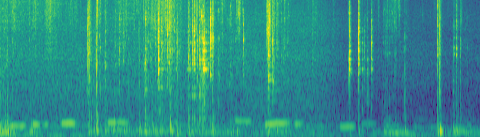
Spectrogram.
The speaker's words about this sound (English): she stacks up a wall of stones to cover the entrance to Coltrane's cave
